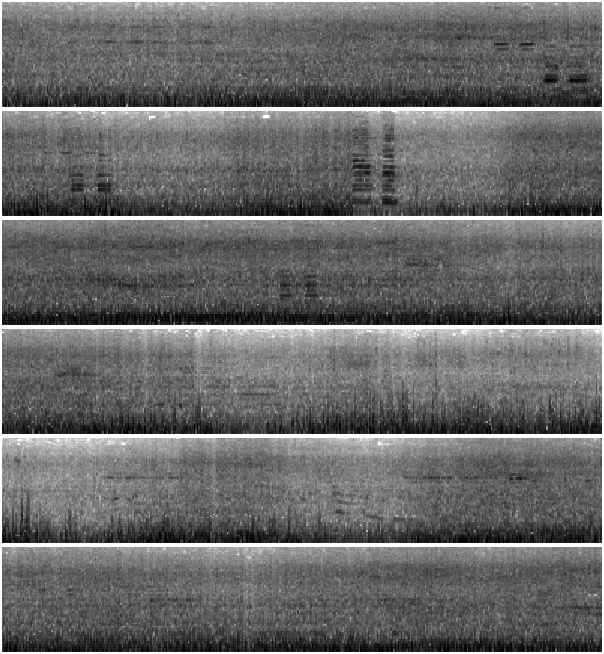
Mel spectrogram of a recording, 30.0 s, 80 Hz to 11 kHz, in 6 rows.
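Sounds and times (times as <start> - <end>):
traffic engine and rushing noise: 0.0 - 30.0
vehicle horn toots: 4.1 - 6.0.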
